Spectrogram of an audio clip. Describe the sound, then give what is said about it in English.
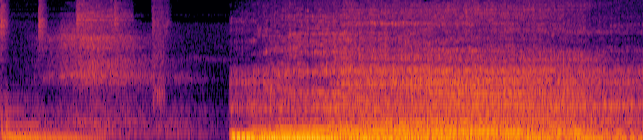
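A loud, deep dragon roar bursts in after a brief shrieking cry and a moment of silence, rumbling with heavy low-end growl that sustains to the end. “That's a motherfucking dragon in your ear, fam.”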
